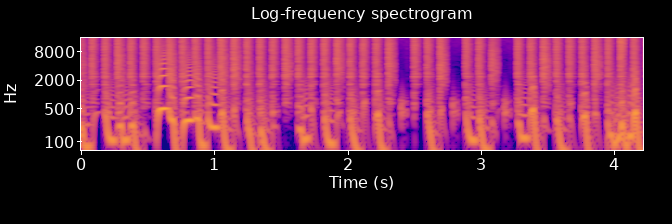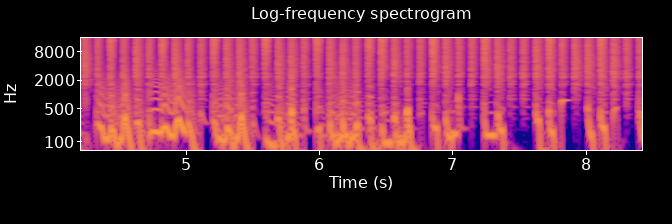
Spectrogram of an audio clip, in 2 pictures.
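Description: Glitchy electronic music: random sounds from a phone sound app run through a Zoom G3 multi-effects unit, coming as stuttering, chopped, bass-heavy pulses that cut on and off rapidly. A short pitched blip swoops up and back down about half a second in.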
